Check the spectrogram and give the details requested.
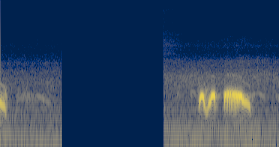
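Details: Spotted dove decoy bird giving thúc and calling coos in the thổ pha đồng voice style, used to stimulate and train wild-caught doves; after a long quiet gap, one phrase of two quick wavering notes and a drawn-out falling coo.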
